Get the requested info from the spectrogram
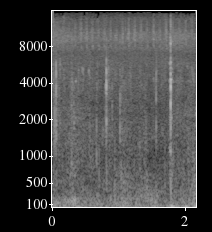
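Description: Hoofbeats of a ridden horse moving over grass, a series of sharp, uneven knocks over a low rumble.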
